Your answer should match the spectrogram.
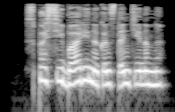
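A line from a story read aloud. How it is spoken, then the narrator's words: Trembling babble. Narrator (Russian): дрожа всем телом, пролепетала она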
